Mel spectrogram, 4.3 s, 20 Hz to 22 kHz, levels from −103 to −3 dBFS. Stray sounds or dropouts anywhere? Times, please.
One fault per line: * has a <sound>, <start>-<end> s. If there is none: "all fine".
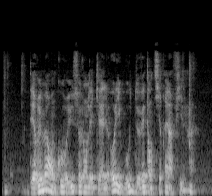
all fine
